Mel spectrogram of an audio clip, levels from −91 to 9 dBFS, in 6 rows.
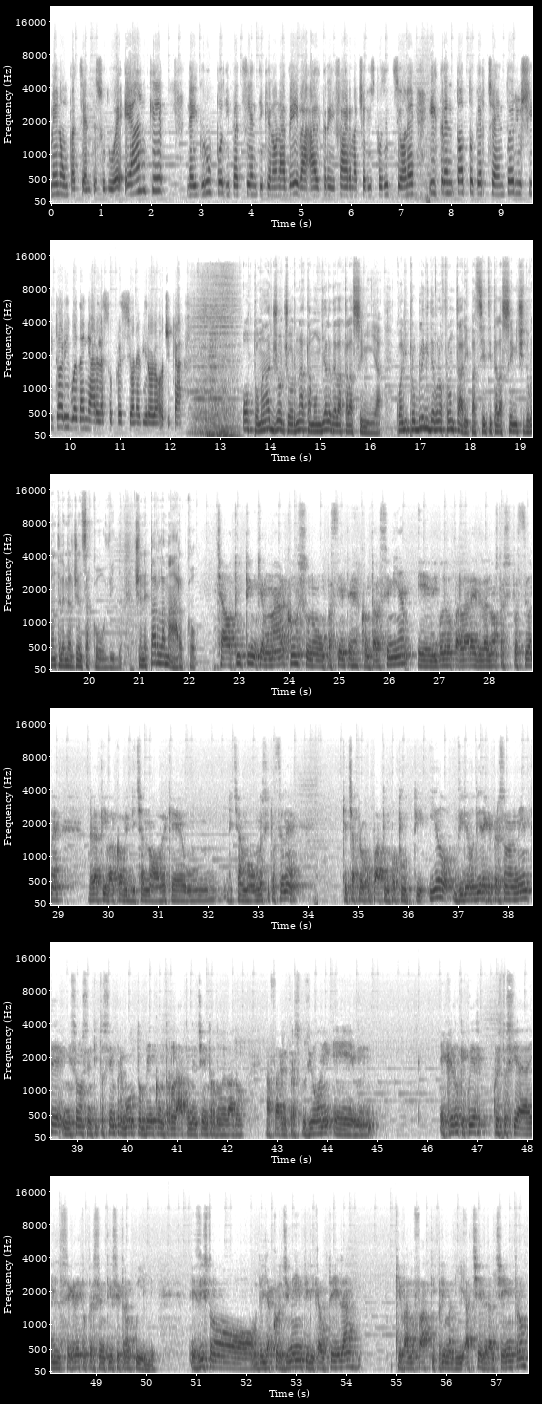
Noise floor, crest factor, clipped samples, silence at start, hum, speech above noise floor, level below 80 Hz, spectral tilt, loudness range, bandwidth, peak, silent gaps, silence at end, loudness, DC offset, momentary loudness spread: -51 dBFS; 10 dB; under 0.1%; 0 s; none; 29 dB; -48 dBFS; -6.5 dB/octave; 3 LU; 14.5 kHz; -12 dBFS; none; 0 s; -24 LUFS; under 0.1%; 8 LU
